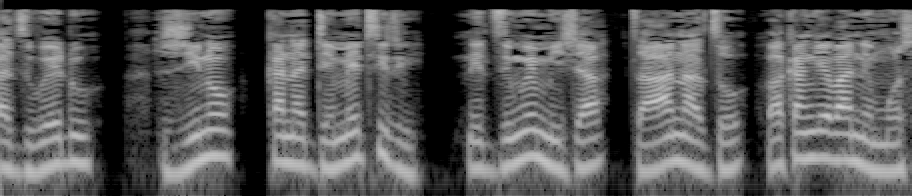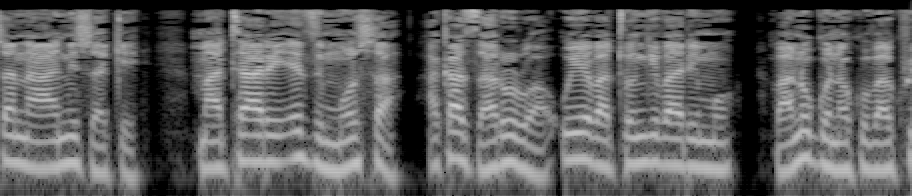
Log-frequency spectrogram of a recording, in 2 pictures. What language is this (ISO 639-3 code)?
sna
